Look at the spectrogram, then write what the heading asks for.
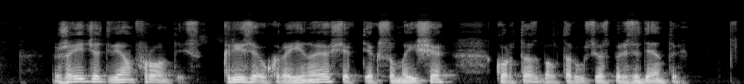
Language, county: Lithuanian, Panevėžys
